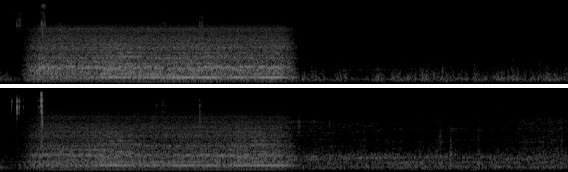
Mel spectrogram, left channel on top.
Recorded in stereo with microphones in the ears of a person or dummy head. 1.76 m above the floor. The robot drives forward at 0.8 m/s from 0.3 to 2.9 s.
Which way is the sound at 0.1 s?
40° right (ahead or behind).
